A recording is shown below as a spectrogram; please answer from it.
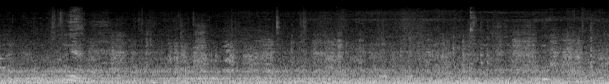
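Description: Steady low rumble of a coach bus running, heard from inside the passenger cabin.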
